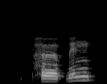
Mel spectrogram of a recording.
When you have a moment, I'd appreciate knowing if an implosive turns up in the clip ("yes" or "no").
no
